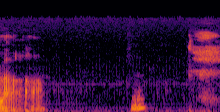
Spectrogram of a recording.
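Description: A man's lecturing voice trailing off, then a pause broken by one brief, short vocal sound about halfway through and a breath drawn in just before he speaks again.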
